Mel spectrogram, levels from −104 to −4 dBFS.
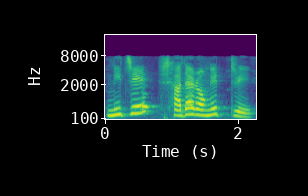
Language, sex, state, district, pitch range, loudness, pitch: Bengali, female, West Bengal, Cooch Behar, 240-295 Hz, -15 LUFS, 275 Hz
